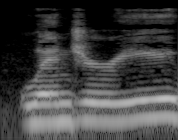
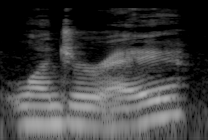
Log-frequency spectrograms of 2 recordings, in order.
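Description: First: Lingerie said as lin-juh-ree with a short i, ending in ee; her pronunciation. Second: Said in the usual way. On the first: Retold or imitated. Mimicking how the girl in the clip said Lingerie. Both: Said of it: "which is how she pronounced it".

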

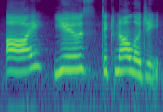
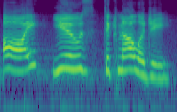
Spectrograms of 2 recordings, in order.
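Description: First: Said in the usual way. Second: I use technology drawn out slowly; slow, clear model sentence; slow dictation. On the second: Shown as a demonstration. (نطق بطيء)

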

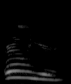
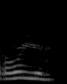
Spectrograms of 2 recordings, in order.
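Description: First: "Earlier" said clearly as "ur-lee-er"; careful correction. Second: "earlier" said loosely as "or-ee-er", first syllable like "or"; quick mispronounced word. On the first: Correcting herself to her friends, clear "Earlier". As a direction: correct yourself: "Earlier", crisp "ur" start. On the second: Chatting with friends, first slurred "earlier". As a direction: rush "earlier" as "or-ee-er". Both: Shown as a demonstration.

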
